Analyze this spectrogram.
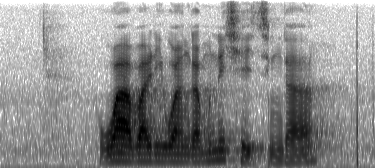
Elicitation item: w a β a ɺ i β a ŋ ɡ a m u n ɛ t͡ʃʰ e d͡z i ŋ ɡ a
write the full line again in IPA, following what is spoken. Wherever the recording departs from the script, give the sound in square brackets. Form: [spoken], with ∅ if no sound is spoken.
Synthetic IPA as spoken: w a β a ɺ i [w] a ŋ ɡ a m u n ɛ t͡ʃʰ e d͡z i ŋ ɡ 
